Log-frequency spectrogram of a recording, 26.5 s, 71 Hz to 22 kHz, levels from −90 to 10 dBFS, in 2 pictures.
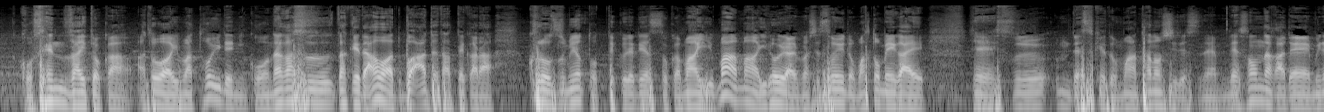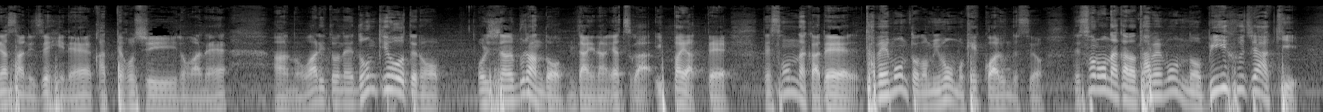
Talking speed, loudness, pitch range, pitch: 420 characters per minute, -17 LUFS, 85-115 Hz, 95 Hz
